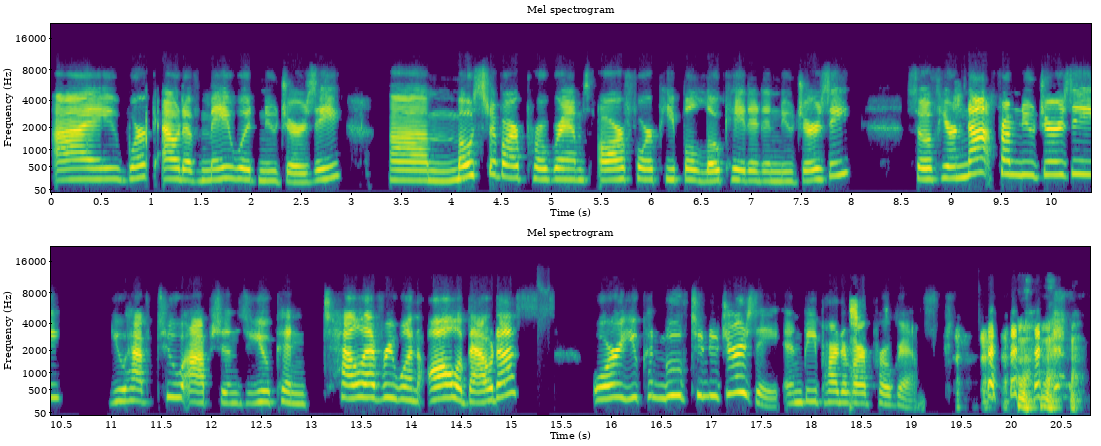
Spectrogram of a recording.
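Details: Adult woman speaking; Normal fluent speech.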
